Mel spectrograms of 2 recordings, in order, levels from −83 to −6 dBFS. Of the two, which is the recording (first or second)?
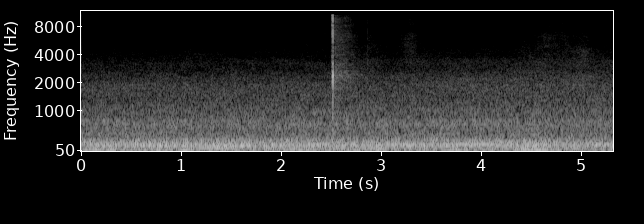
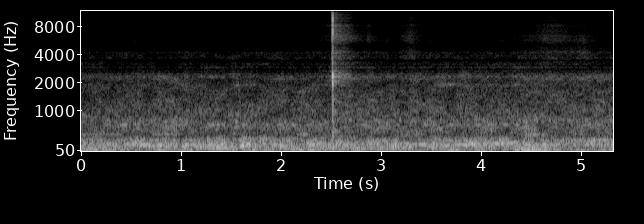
first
